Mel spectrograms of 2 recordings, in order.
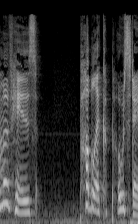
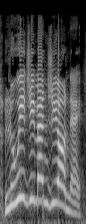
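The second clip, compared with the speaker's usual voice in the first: loud, high, hammed-up Italian accent; bad Italian accent; 10 semitones higher, 6 dB louder, slower than usual. Shown as a demonstration. Host showing off her favorite name, bad Italian accent. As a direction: stretch it out in a mock Italian singsong. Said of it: "in that bad Italian accent".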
